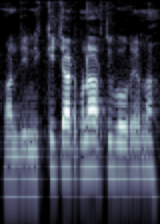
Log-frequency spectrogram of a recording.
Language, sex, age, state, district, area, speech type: Punjabi, male, 30-45, Punjab, Mansa, urban, spontaneous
